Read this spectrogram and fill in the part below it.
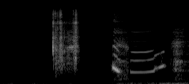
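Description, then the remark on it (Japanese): A single crisp camera shutter click, a short noisy snap, followed by a brief voiced sound after a moment of quiet. “ほんとに君のおちんちん、シャッター音でエロスイッチ入るようになっちゃったんだ。”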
